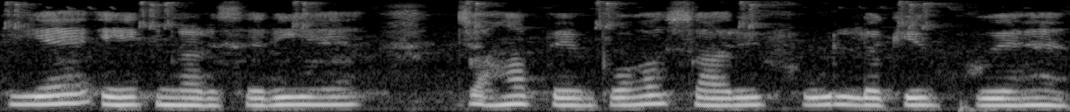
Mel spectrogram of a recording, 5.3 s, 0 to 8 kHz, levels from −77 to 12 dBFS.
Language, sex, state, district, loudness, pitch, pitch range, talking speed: Hindi, female, Madhya Pradesh, Katni, -14 LUFS, 200 Hz, 190-210 Hz, 135 wpm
